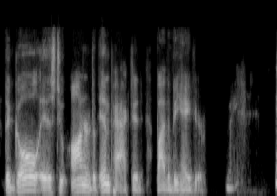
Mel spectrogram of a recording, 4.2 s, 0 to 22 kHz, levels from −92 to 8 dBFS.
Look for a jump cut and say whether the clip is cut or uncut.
cut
